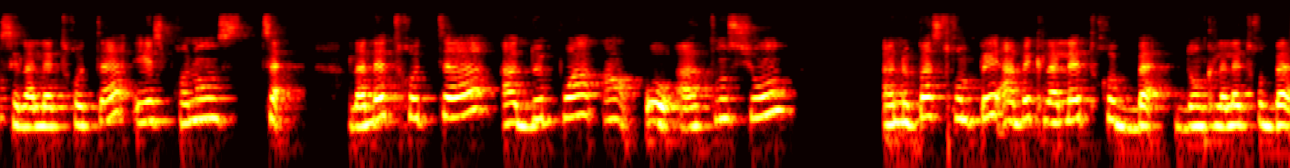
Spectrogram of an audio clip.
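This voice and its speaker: Slow, high-voiced woman teaching letters. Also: dark tone. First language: Arabic. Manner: patient, repeats each sound carefully. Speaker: Arabic reading teacher. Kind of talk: slow step-by-step lesson.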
